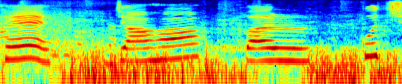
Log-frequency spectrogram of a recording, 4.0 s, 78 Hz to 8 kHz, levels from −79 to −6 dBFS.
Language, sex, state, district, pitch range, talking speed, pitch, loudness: Hindi, male, Madhya Pradesh, Katni, 280-320 Hz, 60 wpm, 295 Hz, -14 LUFS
